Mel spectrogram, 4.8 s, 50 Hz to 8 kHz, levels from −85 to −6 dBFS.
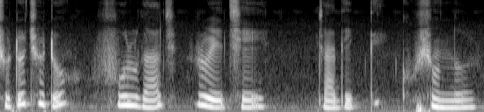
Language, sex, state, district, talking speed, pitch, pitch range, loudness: Bengali, female, West Bengal, Alipurduar, 100 wpm, 210 Hz, 190-245 Hz, -16 LUFS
